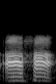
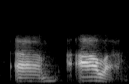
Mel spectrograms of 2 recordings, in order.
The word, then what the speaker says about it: Allah: You're not saying it's Yahweh or it's Aha. It's not Aha. I'm saying it wrong. Allah.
